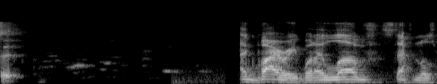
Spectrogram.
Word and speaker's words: Agbaire: david and for the record his name is pronounced a byray all right it's really not yeah it's not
